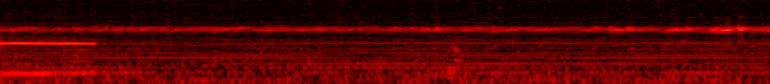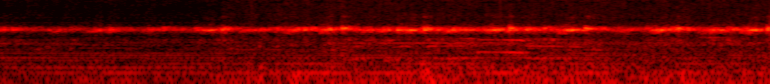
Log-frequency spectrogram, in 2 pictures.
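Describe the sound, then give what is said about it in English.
A steady, high-pitched chorus of crickets chirping in the grass of a field, trilling continuously at low volume and swelling slightly toward the end, with no voices. “You can hear cows in the distance and crickets in the grass.”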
